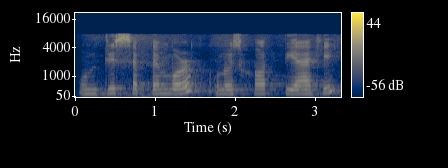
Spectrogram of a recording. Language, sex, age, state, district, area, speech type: Assamese, female, 45-60, Assam, Dhemaji, rural, spontaneous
